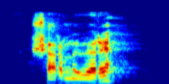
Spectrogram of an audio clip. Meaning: nominative/accusative/genitive plural of Charmeur
- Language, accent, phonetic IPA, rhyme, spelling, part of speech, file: German, Austria, [ʃaʁˈmøːʁə], -øːʁə, Charmeure, noun, De-at-Charmeure.ogg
